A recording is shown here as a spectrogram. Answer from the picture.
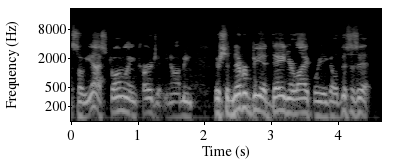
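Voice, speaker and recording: With a normal speaking voice, a man talks in a fairly high pitch with ordinary pitch variation, the sound dry and close with no echo. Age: 60s. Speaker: army veteran. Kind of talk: casual interview chat.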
